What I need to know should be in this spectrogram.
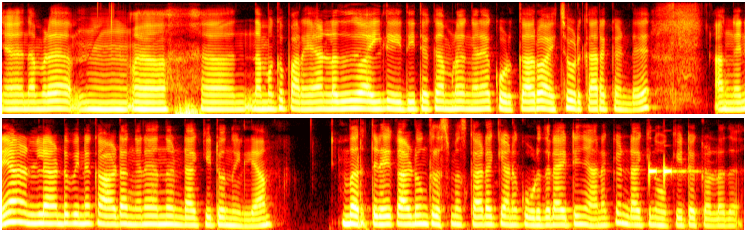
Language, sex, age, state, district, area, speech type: Malayalam, female, 45-60, Kerala, Kozhikode, urban, spontaneous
